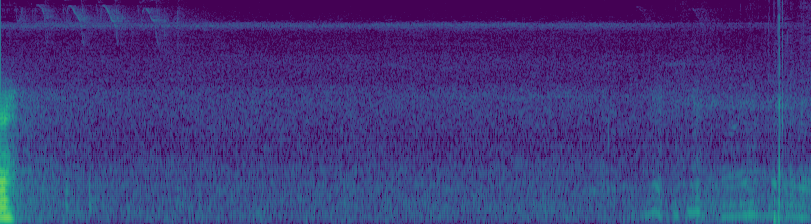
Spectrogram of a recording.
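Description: Quiet outdoor ambience: soft hiss with a thin, steady high-pitched tone, and a few faint high chirps about a second in. Near the end a faint low voice and a single click are heard.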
